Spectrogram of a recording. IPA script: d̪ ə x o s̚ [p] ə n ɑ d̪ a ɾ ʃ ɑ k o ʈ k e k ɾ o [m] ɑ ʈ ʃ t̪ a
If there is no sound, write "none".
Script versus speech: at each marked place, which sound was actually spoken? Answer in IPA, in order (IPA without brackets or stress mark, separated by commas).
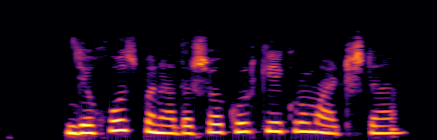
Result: p, m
